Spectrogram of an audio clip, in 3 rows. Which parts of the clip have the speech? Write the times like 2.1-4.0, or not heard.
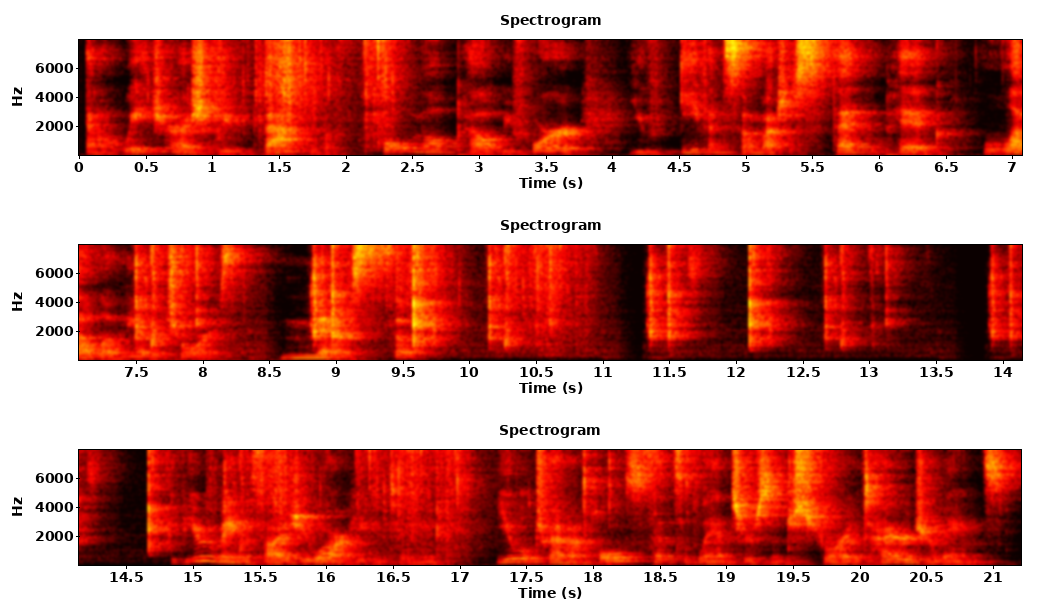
0.0-9.7, 14.8-21.1.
